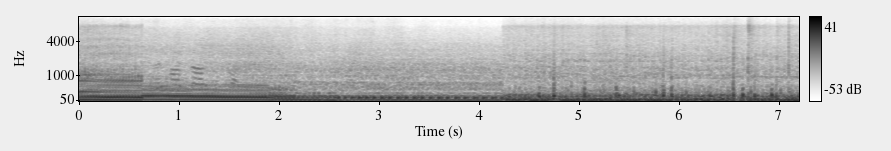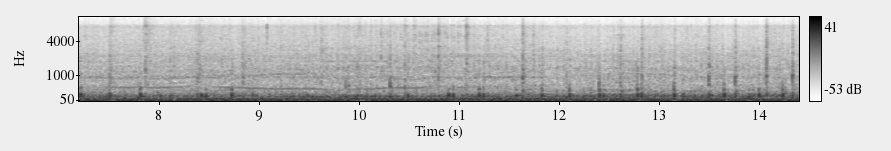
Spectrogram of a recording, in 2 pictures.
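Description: Quad bike engines rumble and idle nearby.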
